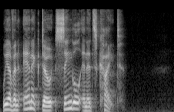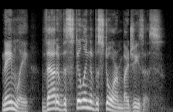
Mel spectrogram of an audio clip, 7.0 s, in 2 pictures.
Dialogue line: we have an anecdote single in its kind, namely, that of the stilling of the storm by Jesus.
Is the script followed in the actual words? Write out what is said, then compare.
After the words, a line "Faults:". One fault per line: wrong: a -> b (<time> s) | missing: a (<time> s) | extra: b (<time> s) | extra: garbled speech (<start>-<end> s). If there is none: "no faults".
we have an anecdote single in its kite, namely, that of the stilling of the storm by Jesus.
Faults:
wrong: kind -> kite (1.9 s)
